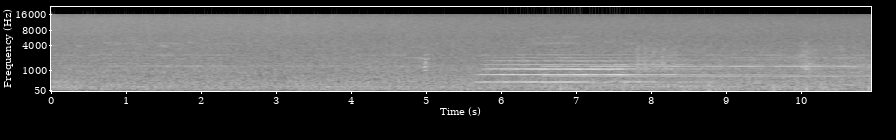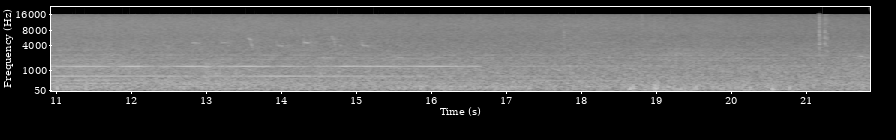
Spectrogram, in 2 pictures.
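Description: Steady distant hum of heavy industry. About six seconds in, a loud two-note horn blows: one note stops after about two seconds and the other fades out slowly over the next eight seconds or so.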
